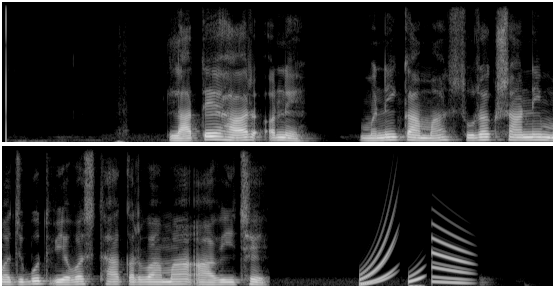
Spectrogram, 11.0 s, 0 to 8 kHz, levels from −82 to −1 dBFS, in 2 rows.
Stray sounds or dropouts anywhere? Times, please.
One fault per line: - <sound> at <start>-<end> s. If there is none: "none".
- whoosh at 1.1-1.3 s
- chirp at 9.1-10.3 s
